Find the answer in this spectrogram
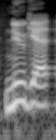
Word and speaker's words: nougat: it back um nougat is uh pr u.s pronunciation nuget n-o-o minus sign get with a upside down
